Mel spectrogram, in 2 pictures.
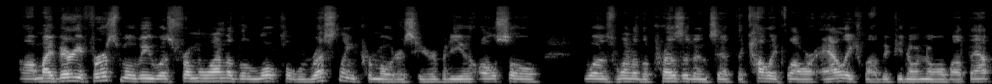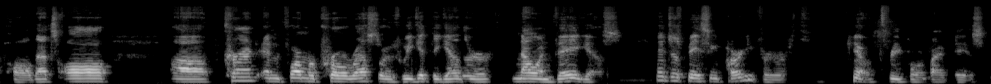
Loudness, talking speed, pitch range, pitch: -25 LUFS, 180 wpm, 120-145 Hz, 130 Hz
